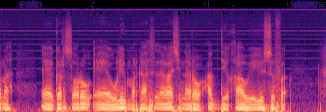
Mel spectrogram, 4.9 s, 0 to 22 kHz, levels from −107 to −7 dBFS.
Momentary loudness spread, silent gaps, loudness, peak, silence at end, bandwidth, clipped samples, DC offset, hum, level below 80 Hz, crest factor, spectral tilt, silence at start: 7 LU; none; -22 LUFS; -8 dBFS; 0 s; 10 kHz; under 0.1%; under 0.1%; none; -34 dBFS; 14 dB; -8.5 dB/octave; 0 s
